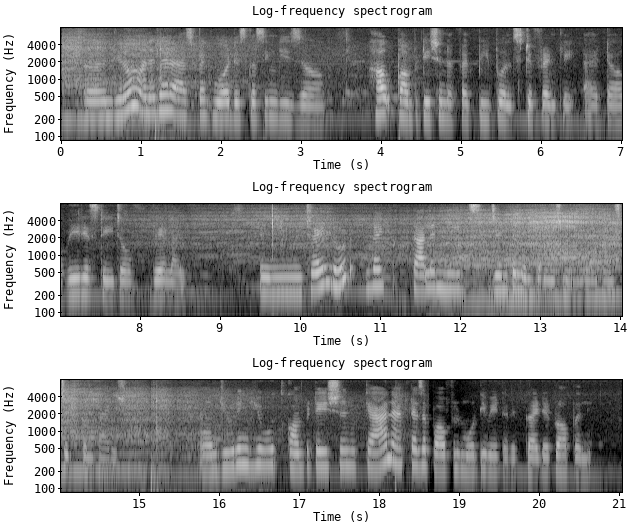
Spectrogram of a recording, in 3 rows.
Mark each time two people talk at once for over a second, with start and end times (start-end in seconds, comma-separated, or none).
none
